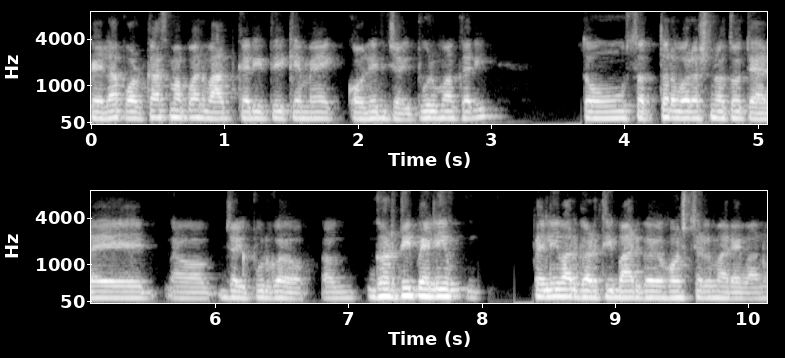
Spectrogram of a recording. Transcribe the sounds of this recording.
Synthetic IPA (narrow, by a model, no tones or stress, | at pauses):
pɛɦlãpɔɖkasʈmãpəɳʋat̪kəɾit̪ʰikemɛ̃kɔled͡ʒd͡ʒəjpuɾmãkəɾi | t̪oɦũsət̪ːəɾʋəɾəʃnət̪ot̪jaɾe | d͡ʒəjpuɾɡəjoɡʱəɾt̪ʰipɛli | pɛɦliʋaɾɡʱəɾt̪ʰibaɾɡəjoɦɔsʈelmãɾɛɦʋanũ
